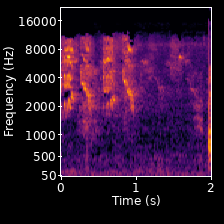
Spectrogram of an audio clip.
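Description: Birds chirping: a few short, high chirps in the first second, over a steady low hum.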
